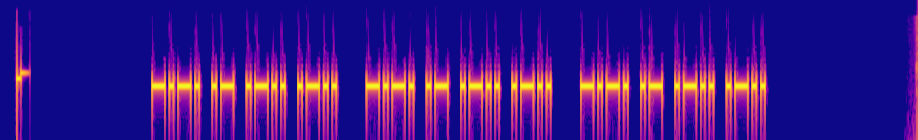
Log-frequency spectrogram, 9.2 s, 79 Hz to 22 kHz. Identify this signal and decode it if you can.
Morse code, heard as a keyed tone, about 28 wpm, 700 Hz. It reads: CALL CALL CALL
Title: Top 100 Words Repeated 28wpm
